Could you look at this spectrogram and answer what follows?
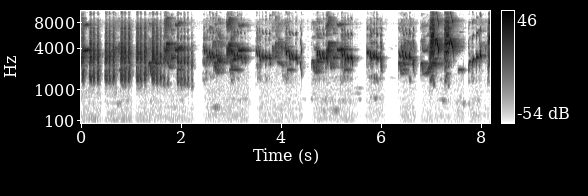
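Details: Canary-style song of a long-tailed shrike: a fast buzzy trill followed by clear whistled warbling phrases, rising and falling in quick bursts.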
